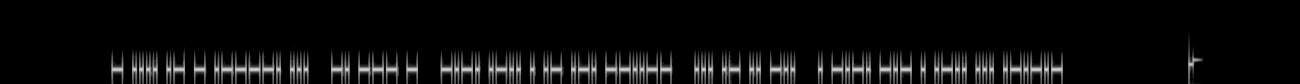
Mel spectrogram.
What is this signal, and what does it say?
Morse code, heard as a keyed tone, about 34 wpm, 700 Hz. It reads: THAT'S NOT CLEAR, SAID ECKELS.
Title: A Sound Of Thunder 35wpm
